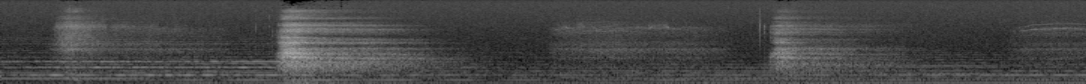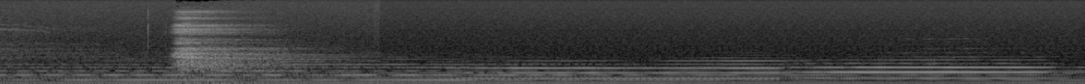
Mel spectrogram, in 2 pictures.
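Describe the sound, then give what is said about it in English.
Three deep, slow cleansing breaths close a meditation practice, each one a soft rushing swell spaced several seconds apart over a low, sustained musical drone. “We're going to take some cleansing breaths to close out this practice.”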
